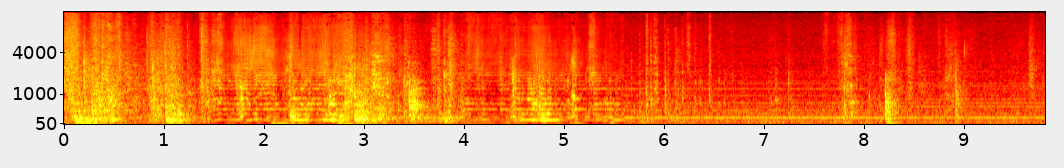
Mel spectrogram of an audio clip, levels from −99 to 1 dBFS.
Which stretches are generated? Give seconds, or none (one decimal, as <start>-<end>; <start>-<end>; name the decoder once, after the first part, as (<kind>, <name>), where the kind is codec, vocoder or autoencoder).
1.5-2.8 (vocoder, BigVGAN v2); 4.0-5.6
